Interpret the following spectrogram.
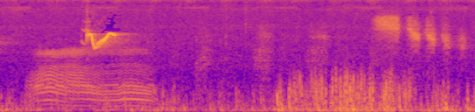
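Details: Grazing cattle in a green field; one wavering, drawn-out moo of about a second and a half, overlapped by a swooping bird whistle, then rustling and low chewing-like noises with faint chirps.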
